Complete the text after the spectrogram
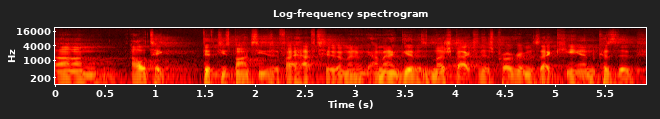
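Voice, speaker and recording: With an American accent, a man speaks in a very deep, low voice at a fairly quick pace. His intonation is a flat monotone over music in the background. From US South, Raleigh, North Carolina. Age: 50s. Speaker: recovering alcoholic speaker. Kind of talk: recovery meeting testimony. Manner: halting.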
